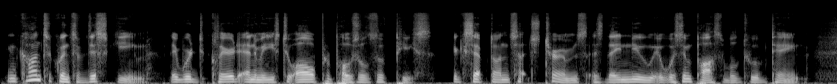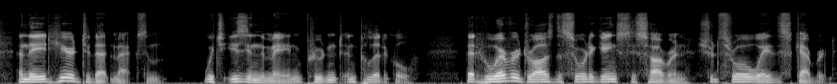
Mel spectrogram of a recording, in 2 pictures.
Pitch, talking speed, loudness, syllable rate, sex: 105 Hz, 190 wpm, -19 LUFS, 5.6 syllables/s, male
